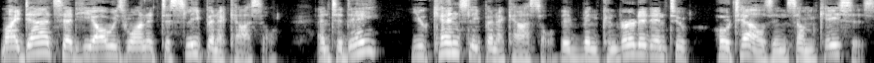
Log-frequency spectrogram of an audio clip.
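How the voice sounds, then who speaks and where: A somewhat breathy man with a Canadian accent, lively intonation and a moderate pace. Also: fairly high pitch for a man. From Canada. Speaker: podcast host. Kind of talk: scripted monologue for English learners.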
